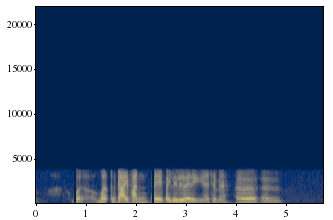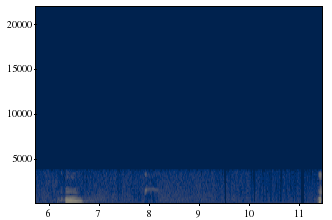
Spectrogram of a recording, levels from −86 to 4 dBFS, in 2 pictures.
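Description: At 0.75 s, 2.31 s, 9.51 s and 11.04 s, the speech drops out completely. This is packet loss filled with silence. Three gaps last 60 ms and the one at 9.51 s lasts 30 ms, which points to 30 ms packets, with one or two lost each time. The receiver had nothing to play, so it inserted dead silence. Each hole starts and ends abruptly. The narrow telephone band of the G.711 line stays audible around them.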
